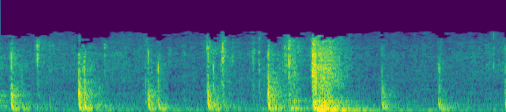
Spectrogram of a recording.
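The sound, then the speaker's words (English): The unlocked door of Colonel Reed's place of business is opened amid a series of heavy, evenly spaced thuds, with one louder, longer rattling knock midway; there is no talking. “And the sergeant tried the door. Not locked, sir.”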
